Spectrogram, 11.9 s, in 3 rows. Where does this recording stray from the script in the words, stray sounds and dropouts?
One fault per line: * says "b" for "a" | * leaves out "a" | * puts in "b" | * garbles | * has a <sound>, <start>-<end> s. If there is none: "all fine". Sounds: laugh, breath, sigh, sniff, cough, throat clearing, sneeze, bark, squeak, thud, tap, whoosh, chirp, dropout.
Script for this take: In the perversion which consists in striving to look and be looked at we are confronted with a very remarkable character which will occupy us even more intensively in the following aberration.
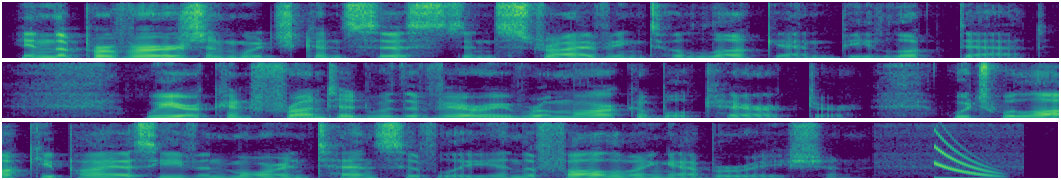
* has a chirp, 11.4-11.7 s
